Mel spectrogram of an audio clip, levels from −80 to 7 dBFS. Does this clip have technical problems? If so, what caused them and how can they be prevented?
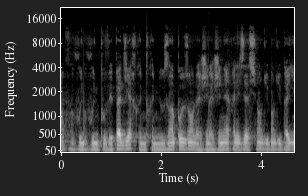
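Yes. The speech has overlapping chunks. A 250 ms stretch plays twice at 0.45–0.70 s, 1.70–1.95 s, 2.95–3.20 s and 4.20–4.45 s, producing a regular stutter every 1.25 s. The audio appears to have been processed in 1.0 s chunks, each starting 250 ms before the previous one ended. At every join, that overlap is played out twice. To prevent this, advance each chunk by its full length, or crossfade and discard the overlapping region instead of concatenating it.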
